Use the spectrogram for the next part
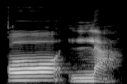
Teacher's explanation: اس لیے کہ قوف پر ہے تو یہ الف بھی پر ہو جائے گا. قولا، ٹھیک ہے، کالا نہیں پڑھنا یا بریکالا نہیں پڑھنا، ٹھیک ہے.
